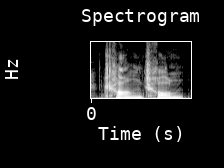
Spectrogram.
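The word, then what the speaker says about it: 长城: Changcheng.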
